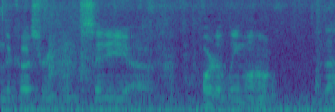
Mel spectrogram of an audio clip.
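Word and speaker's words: Puerto Limón: During an earthquake in 1991, the Costa Rican city of Puerto Limon, is that how you say it?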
